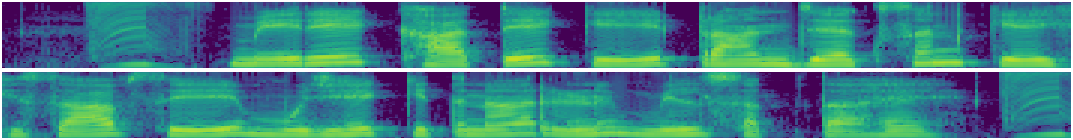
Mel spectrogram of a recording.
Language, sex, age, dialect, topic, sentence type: Hindi, female, 25-30, Garhwali, banking, question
